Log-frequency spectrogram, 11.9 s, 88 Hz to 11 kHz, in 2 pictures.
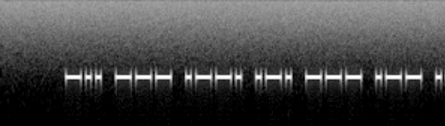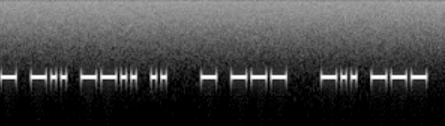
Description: Morse code, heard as a keyed tone, machine-sent, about 18 wpm, 580 Hz. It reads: DOPROWADZI TO DO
